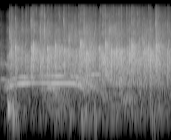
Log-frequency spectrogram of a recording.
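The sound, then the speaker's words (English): Applause from a church audience for newly introduced kids and tweens team leaders, a steady dense clatter of clapping filling the whole clip at even loudness, with faint voices mixed in. “I think they got the biggest round of applause, of appreciation for all parents.”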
